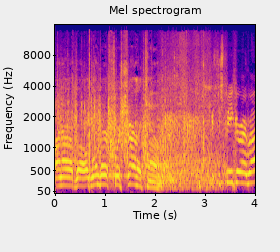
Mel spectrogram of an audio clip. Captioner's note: applause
